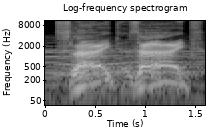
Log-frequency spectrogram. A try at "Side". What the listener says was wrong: Nazywam się Side. Jak slide, ale bez L.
